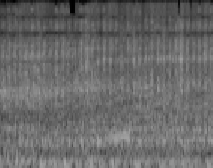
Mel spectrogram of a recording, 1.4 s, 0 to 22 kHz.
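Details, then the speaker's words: Farmall A tractor running after over 10 years sitting, with new radiator, fan, belts and hoses: deep, even low thump at slow steady idle, no misses or knocks: normal idle. "And I bet old Roger, I bet he's looking down on us, smiling right now to hear this old girl run again."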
